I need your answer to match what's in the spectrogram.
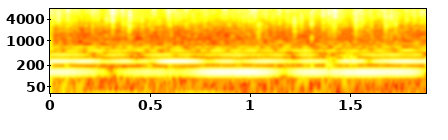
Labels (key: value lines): label: biophony, midshipman
recorder: SoundTrap 500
